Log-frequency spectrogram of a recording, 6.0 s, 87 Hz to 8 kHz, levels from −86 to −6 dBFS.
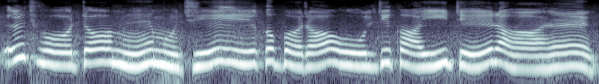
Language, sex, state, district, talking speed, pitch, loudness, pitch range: Hindi, female, Madhya Pradesh, Katni, 110 wpm, 245 Hz, -11 LUFS, 225-275 Hz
